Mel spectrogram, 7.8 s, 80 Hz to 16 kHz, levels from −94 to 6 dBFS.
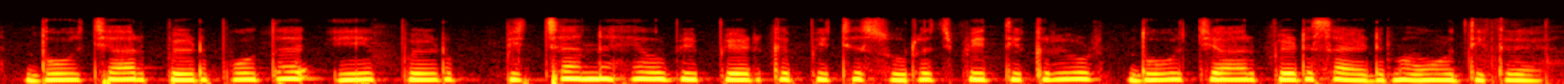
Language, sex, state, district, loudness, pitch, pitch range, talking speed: Marwari, female, Rajasthan, Nagaur, -22 LUFS, 235 Hz, 225-245 Hz, 200 wpm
